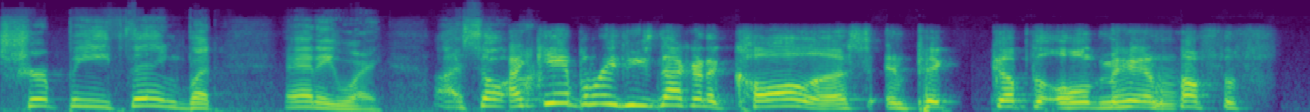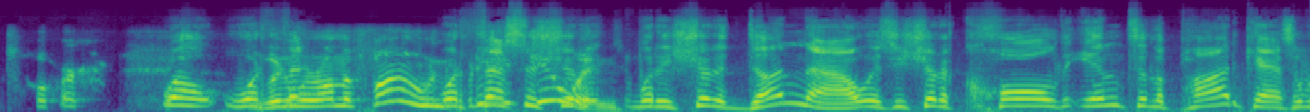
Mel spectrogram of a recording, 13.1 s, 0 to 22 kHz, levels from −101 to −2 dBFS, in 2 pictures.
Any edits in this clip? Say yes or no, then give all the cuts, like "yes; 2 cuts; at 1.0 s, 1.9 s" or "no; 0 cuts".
no; 0 cuts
